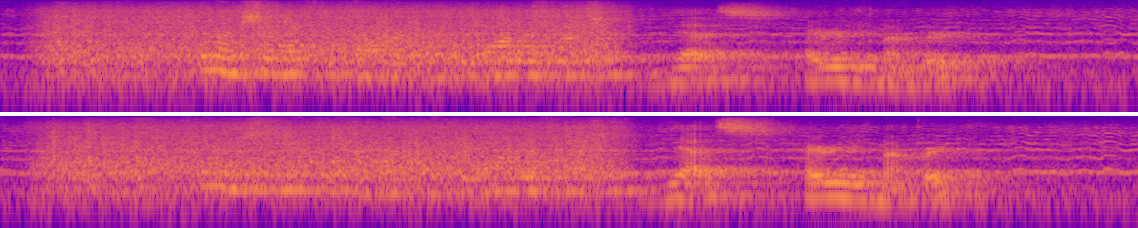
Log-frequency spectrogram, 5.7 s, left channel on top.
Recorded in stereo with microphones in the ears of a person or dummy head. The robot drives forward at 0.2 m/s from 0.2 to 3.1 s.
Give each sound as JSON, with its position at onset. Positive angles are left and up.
{"t": 1.0, "sound": "a woman speaking", "side_deg": 40, "distance_m": 0.5}
{"t": 3.2, "sound": "a man speaking", "side_deg": -70, "distance_m": 0.7}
